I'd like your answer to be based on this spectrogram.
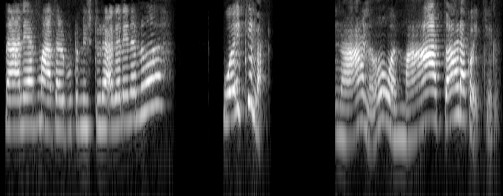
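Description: A woman's voice: high voice, level tone, fast talker, fairly bright tone. A woman voicing a put-upon young village daughter-in-law and mother in a cartoon, rambling on with her grievances. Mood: venting. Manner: complaining, rambling grievance monologue. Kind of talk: cartoon voice acting.

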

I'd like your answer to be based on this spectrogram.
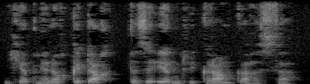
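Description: A woman reading an audiobook and voicing a gentle young witch who speaks softly and with concern. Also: lowish voice, fairly even intonation, moderate pace, voice pushed up, natural voice. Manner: soft, quiet, concerned.

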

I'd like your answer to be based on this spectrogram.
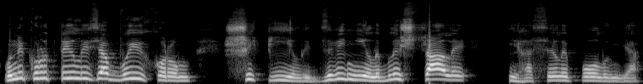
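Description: An older woman narrates a bedtime fairy tale with a gentle, expressive read. Her voice has a gravelly texture, and she takes her time, lingering on the words. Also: medium pitch. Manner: slow, expressive, gentle reading. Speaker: storyteller.

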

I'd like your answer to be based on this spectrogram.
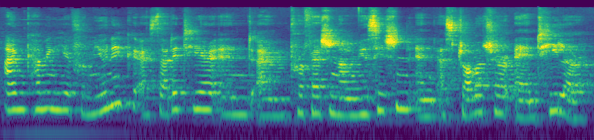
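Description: A woman's voice: mid-range voice, steady tone, normal speed, a little mellow, a little hiss or hum. A middle-aged woman giving an earnest testimonial in a small clinic room, often searching for words. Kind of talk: interview testimonial. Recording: very echoey room.

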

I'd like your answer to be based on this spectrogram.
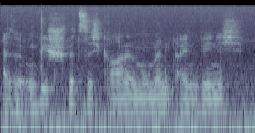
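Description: Speaking quickly and expressively in a low-sitting voice, this German-accented let's player reacts to a horror game with casual, jumpy commentary. He exclaims often and talks to himself, while game music and sounds make the background noisy.

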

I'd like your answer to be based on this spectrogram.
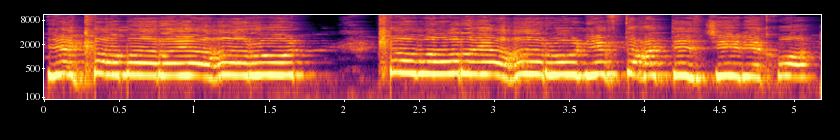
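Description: A man giving excitable live match reaction commentary, cheering players on, shouting and repeating phrases. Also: extremely high pitch, brisk. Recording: echoey room.

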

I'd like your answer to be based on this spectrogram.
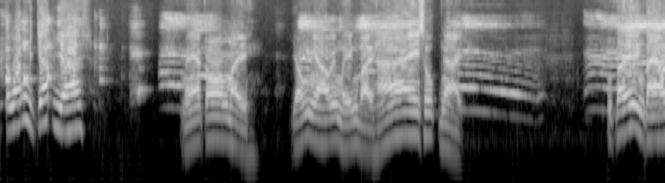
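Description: A man's voice: on the high side, background noise. An actor playing a drinking, self-pitying husband and father with a Southern Vietnamese accent, slurring and whiny. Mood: drunken. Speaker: drunken husband. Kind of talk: rural comedy film acting.

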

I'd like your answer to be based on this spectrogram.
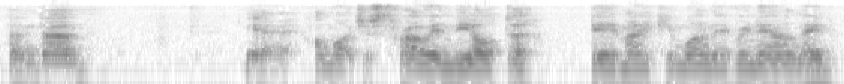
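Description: A middle-aged British man with a low voice hosts a woodworking channel, casually touring his small, cluttered home workshop without a script. His intonation stays fairly even at a normal speed, and the lo-fi, slightly bright sound comes from a camera mic a few metres away, roomy and distant with faint background noise.

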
